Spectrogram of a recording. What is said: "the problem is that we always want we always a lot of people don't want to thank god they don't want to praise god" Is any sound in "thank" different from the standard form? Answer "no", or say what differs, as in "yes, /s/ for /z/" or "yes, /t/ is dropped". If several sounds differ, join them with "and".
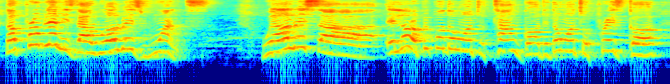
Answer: yes, /t/ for /θ/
